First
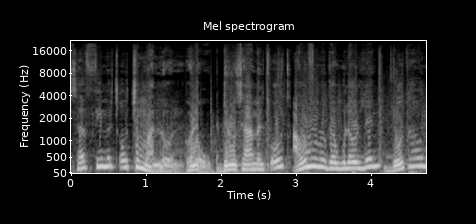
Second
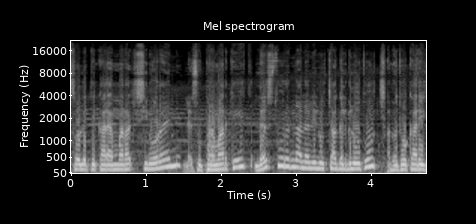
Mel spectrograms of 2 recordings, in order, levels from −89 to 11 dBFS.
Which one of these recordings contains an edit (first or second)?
first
